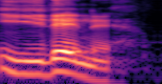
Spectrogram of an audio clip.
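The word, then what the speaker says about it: εἰρήνη: en el Nuevo Testamento que se puede pronunciar Irene de ahí el nombre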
